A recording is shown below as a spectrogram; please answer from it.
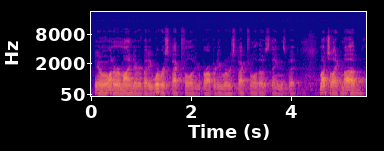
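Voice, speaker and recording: Man speaking loudly in an echoey meeting room. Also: fairly low pitch, steady tone, quick pace. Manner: speaks loudly over background noise, explanatory. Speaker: city official at committee meeting. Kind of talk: public meeting discussion.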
